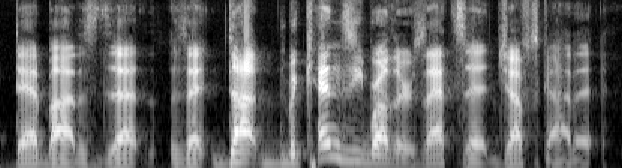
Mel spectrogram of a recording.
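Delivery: usual speaking voice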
